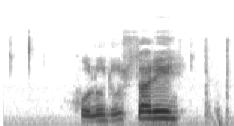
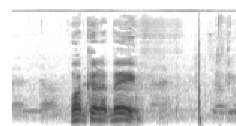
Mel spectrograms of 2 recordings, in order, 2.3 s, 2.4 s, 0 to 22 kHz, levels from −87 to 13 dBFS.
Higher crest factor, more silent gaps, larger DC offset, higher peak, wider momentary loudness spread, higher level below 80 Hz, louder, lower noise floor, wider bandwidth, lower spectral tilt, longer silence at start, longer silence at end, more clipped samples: about the same, 16 dB vs 18 dB; neither; neither; about the same, -2 dBFS vs -4 dBFS; second, 12 LU vs 23 LU; first, -48 dBFS vs -68 dBFS; about the same, -16 LUFS vs -18 LUFS; first, -54 dBFS vs -44 dBFS; second, 7.6 kHz vs 16.5 kHz; about the same, -7 dB/octave vs -6 dB/octave; first, 0.8 s vs 0.45 s; first, 0.6 s vs 0.05 s; neither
